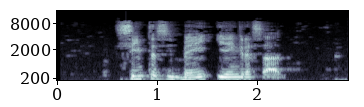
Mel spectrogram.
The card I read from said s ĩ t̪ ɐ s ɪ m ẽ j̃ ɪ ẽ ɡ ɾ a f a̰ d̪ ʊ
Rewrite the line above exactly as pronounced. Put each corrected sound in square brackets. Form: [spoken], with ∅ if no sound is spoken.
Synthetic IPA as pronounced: s ĩ t̪ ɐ s ɪ [b] ẽ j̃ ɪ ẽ ɡ ɾ a [s] a̰ d̪ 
